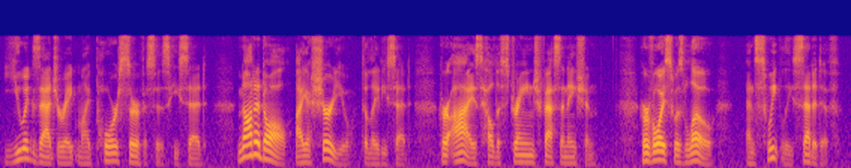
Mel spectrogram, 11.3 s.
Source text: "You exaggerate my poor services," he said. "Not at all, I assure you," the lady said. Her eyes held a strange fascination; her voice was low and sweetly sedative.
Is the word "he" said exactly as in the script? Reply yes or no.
yes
